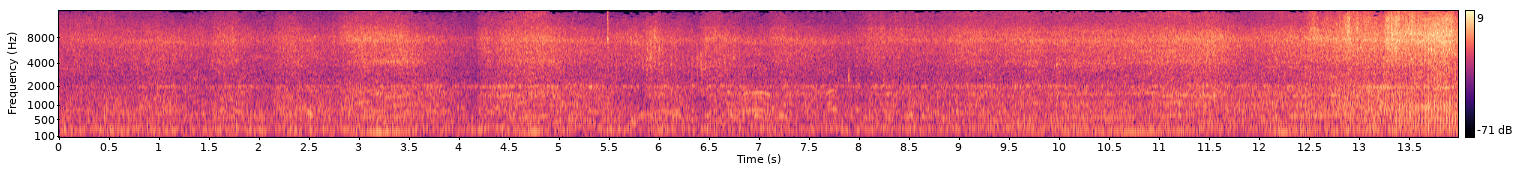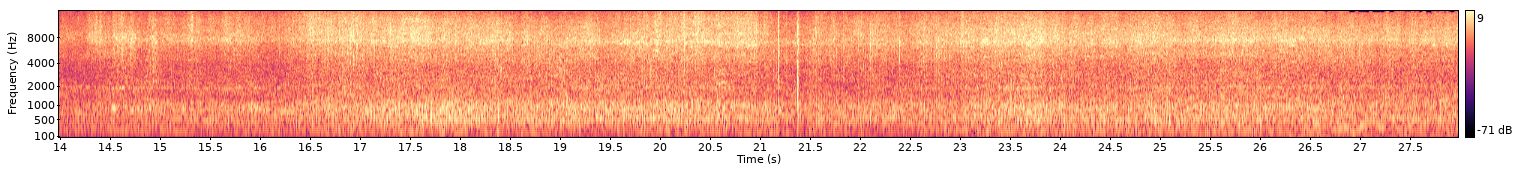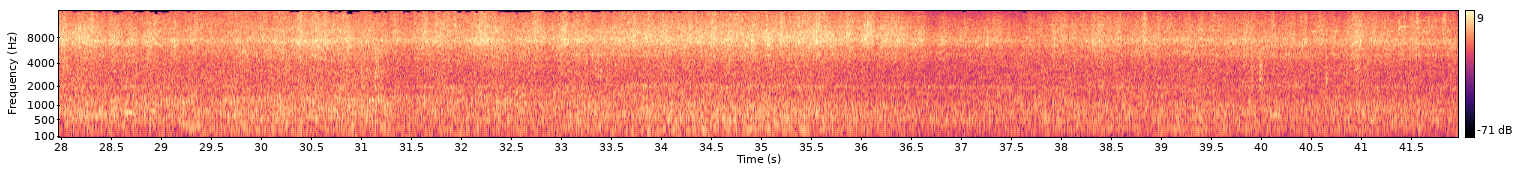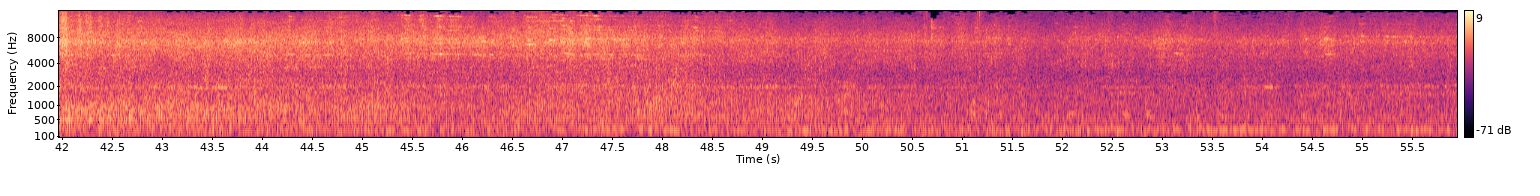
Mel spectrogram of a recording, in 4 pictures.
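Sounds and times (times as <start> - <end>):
go-kart engines racing past: 0.0 - 55.9.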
